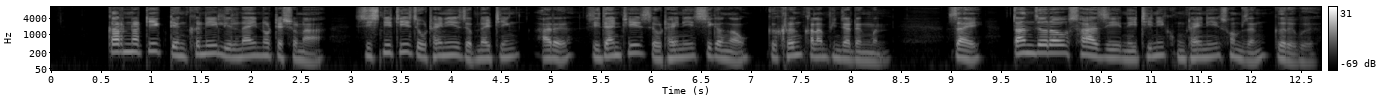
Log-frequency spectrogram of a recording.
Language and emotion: Bodo, neutral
